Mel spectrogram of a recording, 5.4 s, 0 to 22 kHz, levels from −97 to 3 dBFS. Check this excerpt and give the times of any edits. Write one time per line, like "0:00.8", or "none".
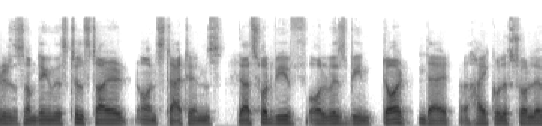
0:02.4
0:04.1

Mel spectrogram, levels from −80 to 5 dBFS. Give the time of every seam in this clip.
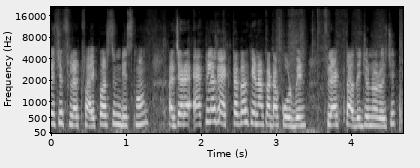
none

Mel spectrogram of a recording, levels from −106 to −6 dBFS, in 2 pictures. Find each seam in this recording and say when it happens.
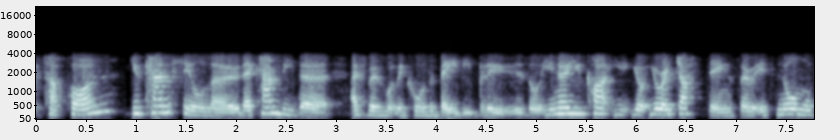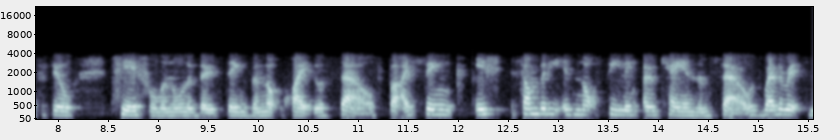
0:00.9
0:12.1

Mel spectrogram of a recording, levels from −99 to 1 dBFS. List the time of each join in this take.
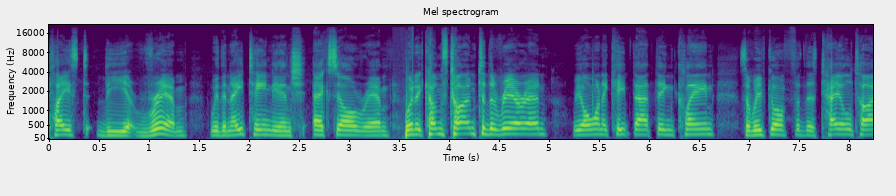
0:03.4

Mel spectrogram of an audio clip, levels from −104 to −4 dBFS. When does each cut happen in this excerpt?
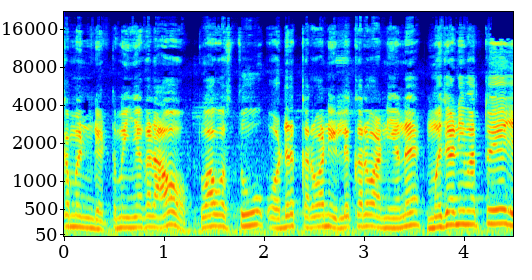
0:01.3
0:03.6

